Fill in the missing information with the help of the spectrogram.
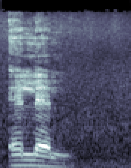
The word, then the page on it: elel: Aneityum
